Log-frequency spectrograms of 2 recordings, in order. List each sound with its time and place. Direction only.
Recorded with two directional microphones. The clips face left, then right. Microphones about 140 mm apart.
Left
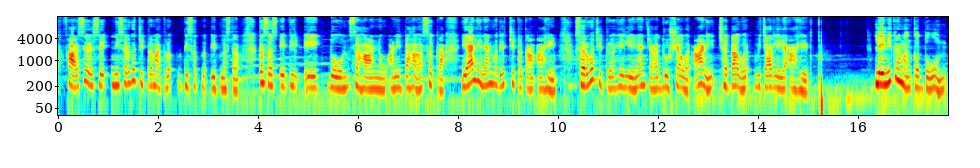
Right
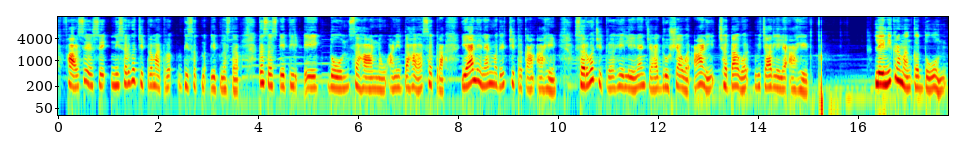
0.2 s a woman's voice: 25° right (ahead or behind)
16.3 s a woman's voice: 60° right (ahead or behind)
